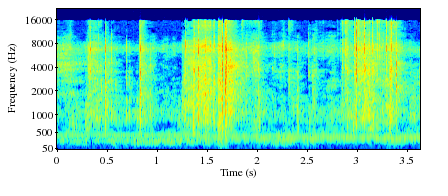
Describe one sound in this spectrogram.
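A cardboard box lid rustles and clicks as it is opened.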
